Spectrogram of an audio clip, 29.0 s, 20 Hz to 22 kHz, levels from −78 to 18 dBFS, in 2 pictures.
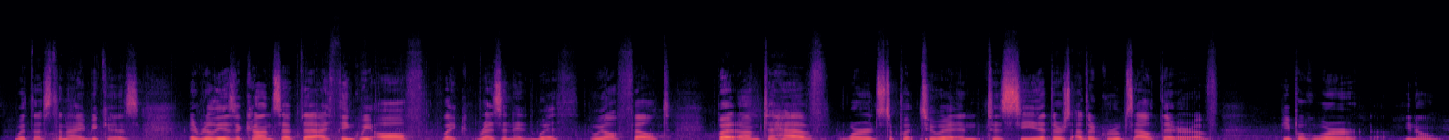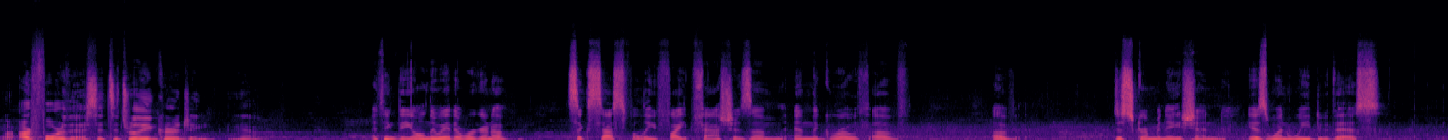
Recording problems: murmuring crowd; faint; throughout; 25 dB below the speech

